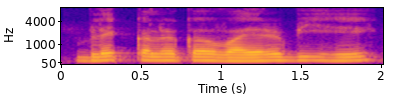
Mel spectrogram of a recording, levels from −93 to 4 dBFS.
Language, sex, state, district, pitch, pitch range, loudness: Hindi, male, Arunachal Pradesh, Lower Dibang Valley, 140 Hz, 130-145 Hz, -16 LUFS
